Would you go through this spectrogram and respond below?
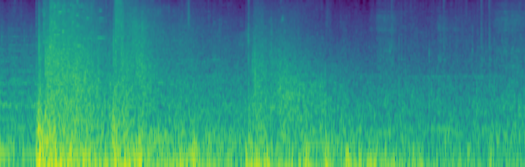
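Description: An explosive detonates in the hold of a ship in the video game Detroit: Become Human, a deep booming blast followed by a second rumble and lingering creaking, metallic rumbling as the ship sinks.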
